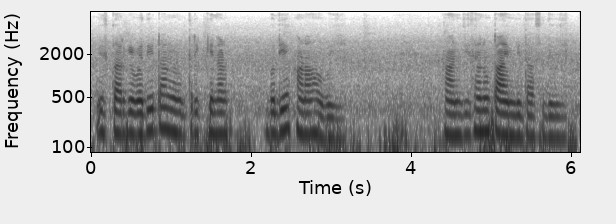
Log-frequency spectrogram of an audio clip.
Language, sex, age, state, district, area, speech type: Punjabi, female, 45-60, Punjab, Rupnagar, rural, spontaneous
